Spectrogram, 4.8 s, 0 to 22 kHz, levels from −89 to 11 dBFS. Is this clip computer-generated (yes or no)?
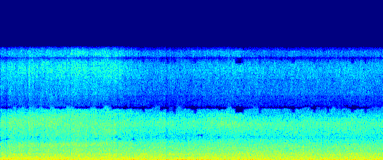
yes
